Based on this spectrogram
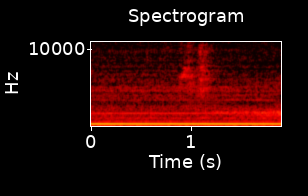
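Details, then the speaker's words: Traxxas TRX4 Defender crawler with a Hobbywing AXE 550 3300kv motor/ESC combo, running in high gear on an indoor test: a soft, steady mid-pitch hum from the ESC cooling fan; normal and quiet. "So as you can hear, it's very quiet. The slight humming sound that you can hear is from the fan,"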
